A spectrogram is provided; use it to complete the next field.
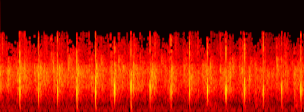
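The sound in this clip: Sparse applause welcomes a speaker at an event, with crisp individual claps from a small group. The claps keep a fairly even rhythm and stay quiet throughout.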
